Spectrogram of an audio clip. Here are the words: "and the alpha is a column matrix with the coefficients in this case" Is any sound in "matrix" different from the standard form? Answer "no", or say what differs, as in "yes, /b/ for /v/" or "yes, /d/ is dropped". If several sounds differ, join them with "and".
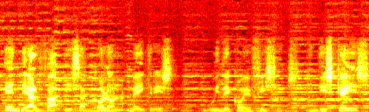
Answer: yes, /k/ is dropped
